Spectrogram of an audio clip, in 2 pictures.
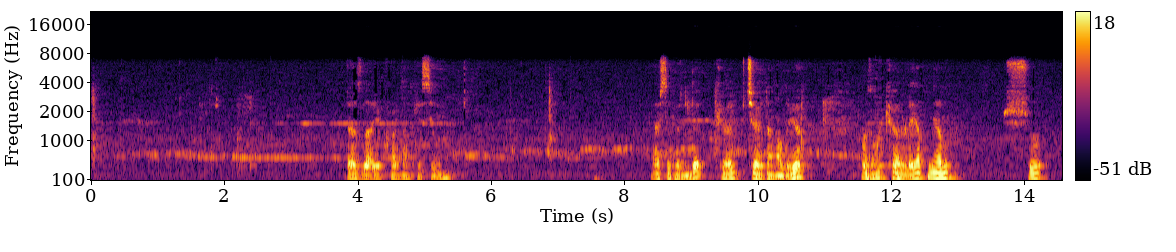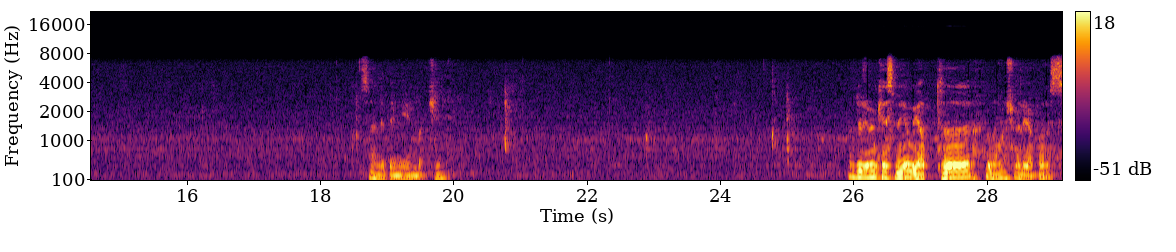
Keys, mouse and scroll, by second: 0.6-2.8 drag, 2.8-4.8 drag, 4.8 ctrl+shift+click, 5.8 ctrl+shift+space, 7.3-9.5 drag, 9.5 ctrl+z, 11.8 ctrl+shift+click, 18.2 ctrl+shift+click, 19.3 ctrl+shift+click, 20.2 click, 21.4-22.7 ctrl+shift+drag, 23.6 click, 26.1-29.1 drag.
